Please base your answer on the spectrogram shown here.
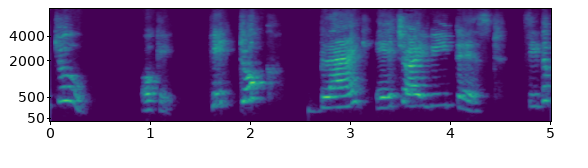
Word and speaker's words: HIV: He took blank HIV test. What? बेटे फिर से देखो, उसकी pronunciation देखो.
